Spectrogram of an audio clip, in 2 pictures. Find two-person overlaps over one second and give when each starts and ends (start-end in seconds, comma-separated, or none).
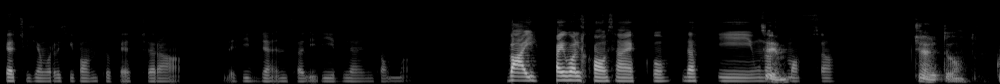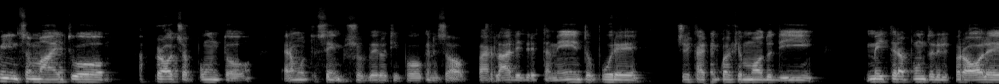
none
